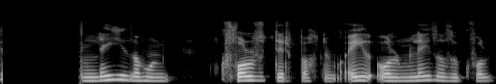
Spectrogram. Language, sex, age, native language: Icelandic, male, 11, Icelandic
